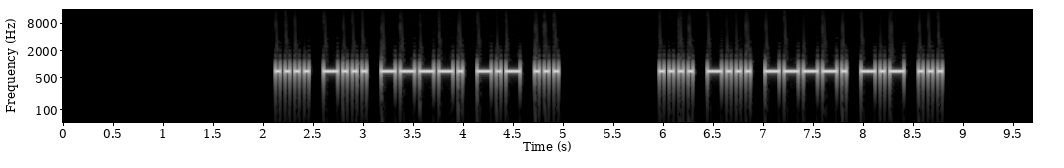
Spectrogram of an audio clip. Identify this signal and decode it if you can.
Morse code, heard as a keyed tone, about 25 wpm, 700 Hz. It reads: HB9KS HB9KS
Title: DXCC-100 Call Signs - 5 Characters - Repeated 2x - 25wpm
